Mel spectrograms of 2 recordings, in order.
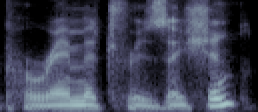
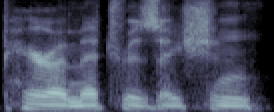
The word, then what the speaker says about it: parametrization: practice saying the word parametrization and its verb counterpart parametrize some people pronounce it parametrization and parametrize but i like saying the word parameter inside of there call me crazy so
